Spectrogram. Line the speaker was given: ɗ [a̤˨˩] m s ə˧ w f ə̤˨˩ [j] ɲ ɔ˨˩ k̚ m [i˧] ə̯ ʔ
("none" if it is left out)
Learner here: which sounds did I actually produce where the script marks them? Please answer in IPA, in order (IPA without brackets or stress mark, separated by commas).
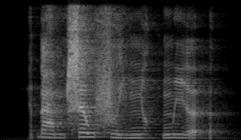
a̤˨˩, j, ḭ˧˨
